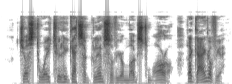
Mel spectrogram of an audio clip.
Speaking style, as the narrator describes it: he chuckled

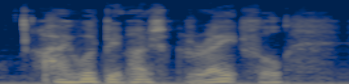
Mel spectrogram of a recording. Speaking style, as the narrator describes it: Jonas murmured

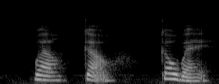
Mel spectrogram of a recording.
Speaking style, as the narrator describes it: she said in an injured tone

